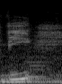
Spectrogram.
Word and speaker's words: vis: are nodes in the form of it's called V and you hit yes it's spelled vis but it's usually pronounced vee or visa anyway if you right click on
